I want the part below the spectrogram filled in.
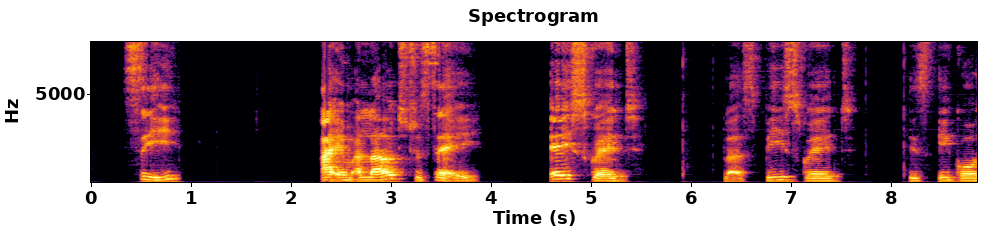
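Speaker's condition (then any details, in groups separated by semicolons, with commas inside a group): No condition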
